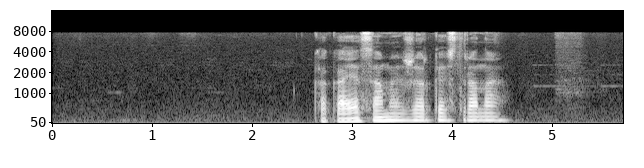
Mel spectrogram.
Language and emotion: Russian, positive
